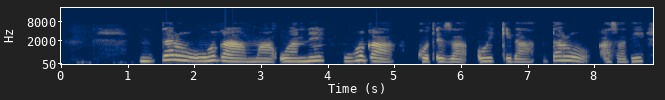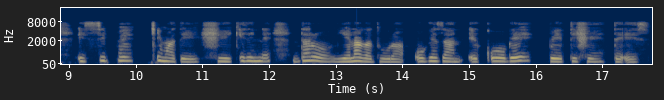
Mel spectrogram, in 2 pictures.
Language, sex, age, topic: Gamo, female, 25-35, government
